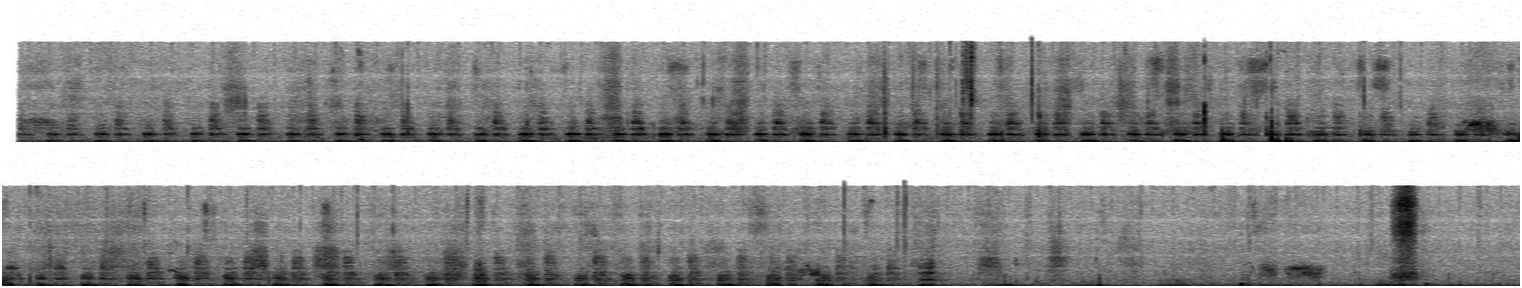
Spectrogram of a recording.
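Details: Steady, rhythmic panting of an adult Golden Retriever, about two breaths a second, with faint soft squeaks from her two-day-old newborn puppies nursing.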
